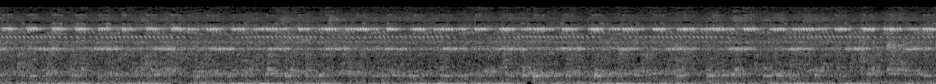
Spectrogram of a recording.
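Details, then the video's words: Cricket chorus meant to drive off rats and to serve as a tutor sound for cage birds, pulsing in uneven bursts of high-pitched trilling about once a second, layered shrill and lower tones, nothing else audible. "Suara jangkik pengusir tikus pengantar tidur"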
